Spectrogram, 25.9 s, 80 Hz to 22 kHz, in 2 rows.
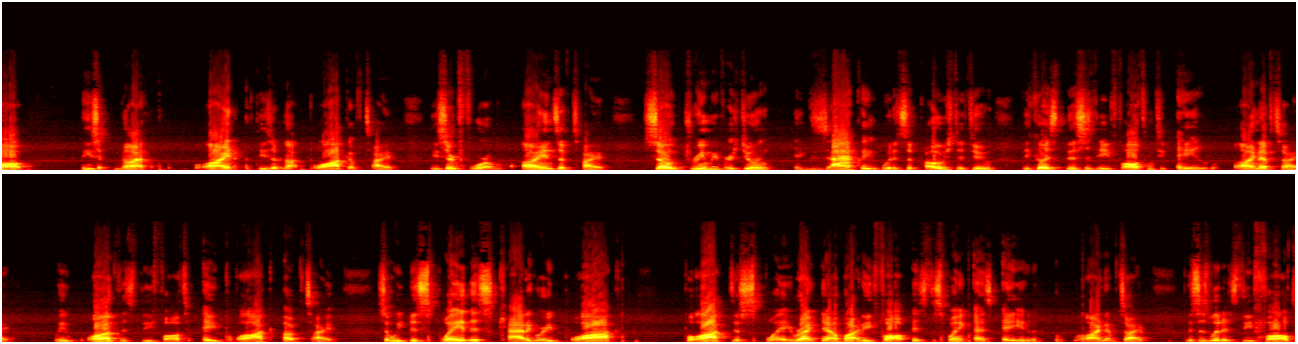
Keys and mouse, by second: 19.0 click, 21.6 click.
